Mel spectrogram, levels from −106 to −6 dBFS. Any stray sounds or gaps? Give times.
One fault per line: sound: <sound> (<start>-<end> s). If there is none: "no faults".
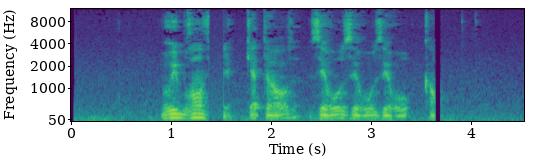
sound: dropout (1.4-1.5 s)
sound: dropout (3.6-3.7 s)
